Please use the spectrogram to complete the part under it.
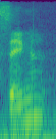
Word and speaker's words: Cing: Or, you know, another, you know, everything that came out of, I think it's pronounced Sing, C-I-N-G, yeah.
